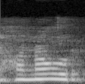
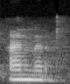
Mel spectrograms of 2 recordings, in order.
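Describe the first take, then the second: First: Honor said with a sounded H, HO-nor; mock the mistake honor with the H pronounced; wrong pronunciation. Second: Honor said with a silent H, AH-ner; right pronunciation. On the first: Teacher showing students the wrong honor. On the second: Teacher showing students the correct honor. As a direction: say honor without the H. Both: Shown as a demonstration. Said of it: "bacanya adalah bukan honor".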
